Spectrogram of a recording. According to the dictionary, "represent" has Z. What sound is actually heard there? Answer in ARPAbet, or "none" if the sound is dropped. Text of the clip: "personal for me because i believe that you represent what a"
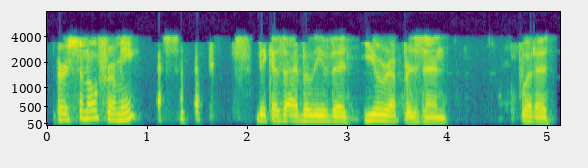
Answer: Z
